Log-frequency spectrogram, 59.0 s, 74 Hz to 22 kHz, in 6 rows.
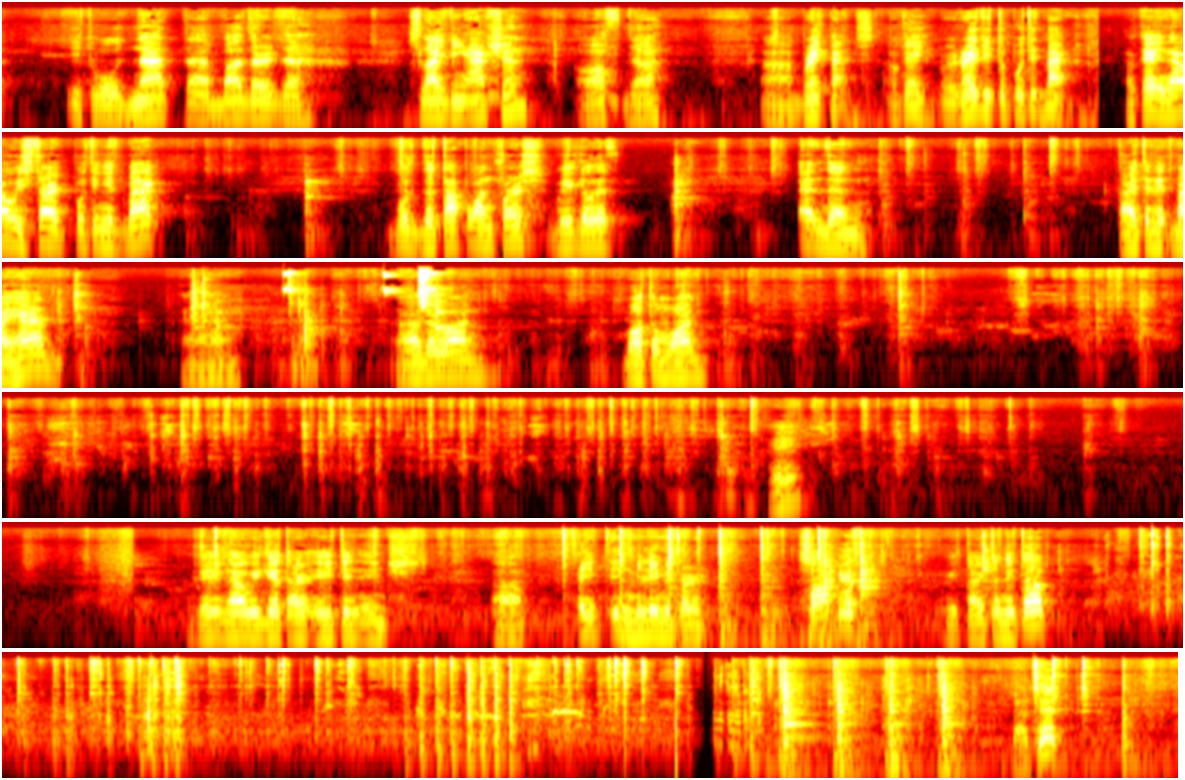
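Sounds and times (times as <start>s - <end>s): faint metallic clicks and scratches: 25.6s - 27.5s, 28.1s - 38.9s, 43.8s - 59.0s.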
